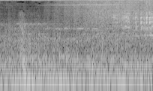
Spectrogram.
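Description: Cartoon sound effect: a steady low rumble with a hiss that swells toward the end, as tinkling music comes in during the last half-second.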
